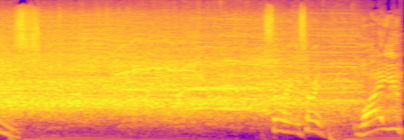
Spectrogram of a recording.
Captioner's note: screaming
